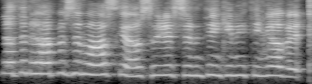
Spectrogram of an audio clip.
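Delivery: scornful, sarcastic, mocking mimicry. Repeating someone's words just heard from a recording: mocking imitation of her words. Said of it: "There's that bullshit again".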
